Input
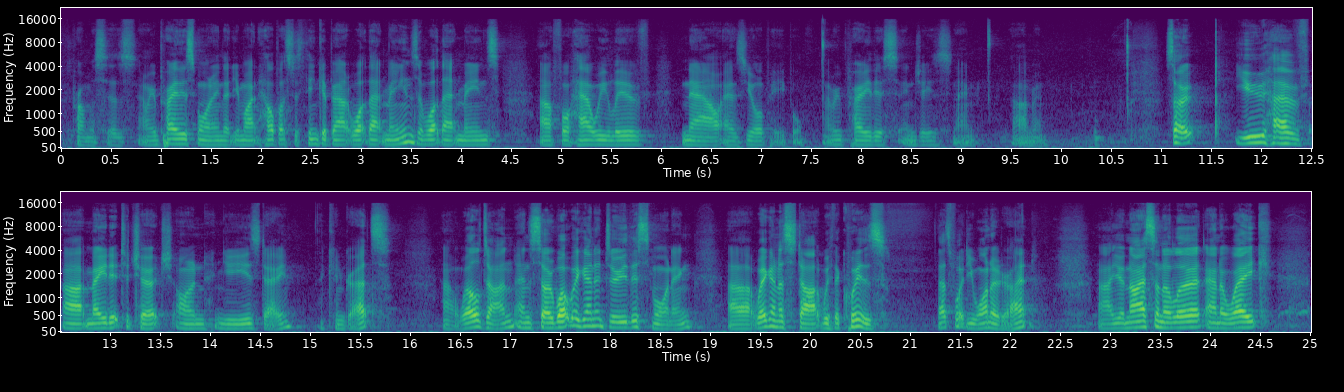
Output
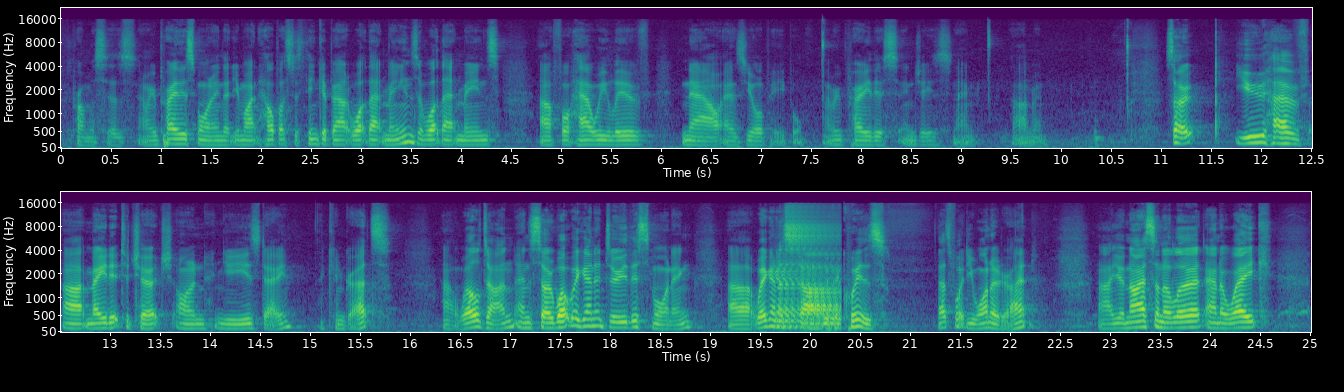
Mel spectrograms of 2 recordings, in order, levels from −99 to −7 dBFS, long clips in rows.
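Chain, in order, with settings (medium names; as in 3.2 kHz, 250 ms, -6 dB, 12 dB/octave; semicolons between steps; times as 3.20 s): 19.59–20.32 s: flutter echo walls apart 10.6 m, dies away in 1.4 s; trim +6 dB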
